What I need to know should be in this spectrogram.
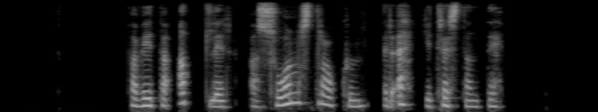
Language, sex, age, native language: Icelandic, female, 30-39, Icelandic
